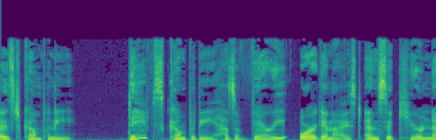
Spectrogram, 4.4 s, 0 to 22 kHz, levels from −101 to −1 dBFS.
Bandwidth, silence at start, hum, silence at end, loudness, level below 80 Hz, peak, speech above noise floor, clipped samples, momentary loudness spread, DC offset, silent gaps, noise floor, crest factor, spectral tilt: 16.5 kHz; 0 s; none; 0 s; -20 LUFS; -46 dBFS; -2 dBFS; 30 dB; under 0.1%; 7 LU; under 0.1%; none; -49 dBFS; 18 dB; -4 dB/octave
